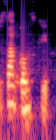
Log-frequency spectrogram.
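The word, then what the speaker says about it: Sarkozy: decades now even with sakovki yeah that's the pronunciation of his name sakovki even with him and even with um the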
